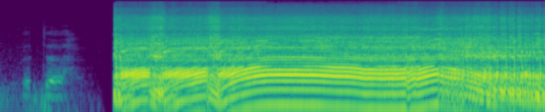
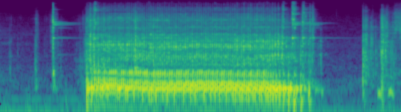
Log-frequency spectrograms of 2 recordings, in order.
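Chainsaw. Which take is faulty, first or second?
first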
